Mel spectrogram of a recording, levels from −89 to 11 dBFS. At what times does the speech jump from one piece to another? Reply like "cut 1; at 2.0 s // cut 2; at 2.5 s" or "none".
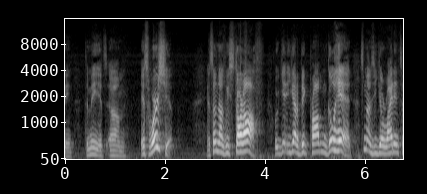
none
